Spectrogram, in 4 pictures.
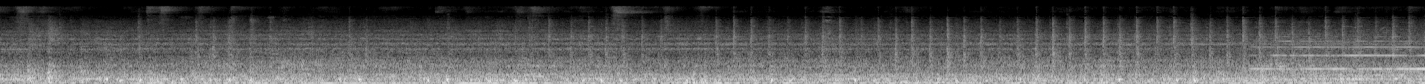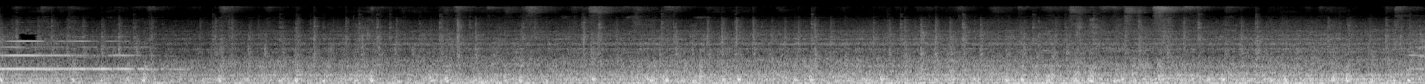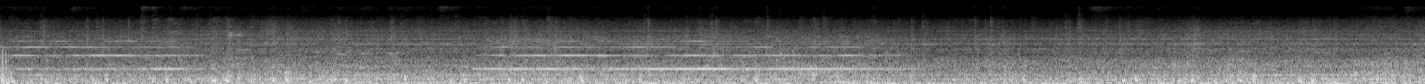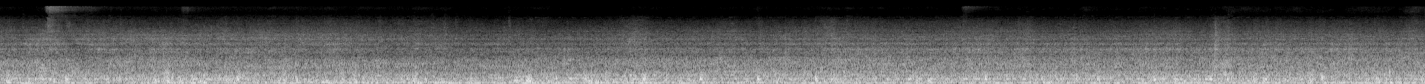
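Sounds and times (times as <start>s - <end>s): train rumble: 0.0s - 57.0s
train horn blasts: 12.4s - 16.3s, 28.3s - 31.0s, 33.2s - 37.9s.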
